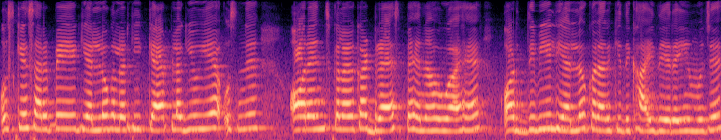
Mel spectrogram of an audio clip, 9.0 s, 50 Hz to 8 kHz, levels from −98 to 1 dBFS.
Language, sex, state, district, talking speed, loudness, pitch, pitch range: Hindi, female, Uttar Pradesh, Gorakhpur, 200 wpm, -13 LUFS, 275 Hz, 255-290 Hz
